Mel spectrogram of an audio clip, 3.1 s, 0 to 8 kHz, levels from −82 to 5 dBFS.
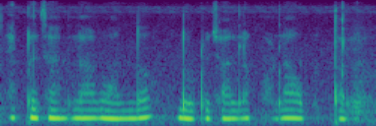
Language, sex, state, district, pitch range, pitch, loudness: Bengali, female, West Bengal, Kolkata, 190-205 Hz, 195 Hz, -18 LUFS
